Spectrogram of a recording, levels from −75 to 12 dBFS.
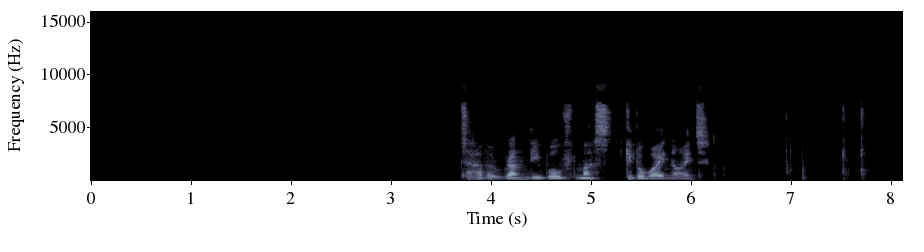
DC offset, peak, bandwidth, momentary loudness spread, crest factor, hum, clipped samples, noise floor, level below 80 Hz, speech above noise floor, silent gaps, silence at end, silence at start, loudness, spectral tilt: under 0.1%; -10 dBFS; 9.6 kHz; 19 LU; 26 dB; none; under 0.1%; -81 dBFS; -80 dBFS; 51 dB; none; 0.4 s; 3.7 s; -31 LUFS; -3.5 dB/octave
